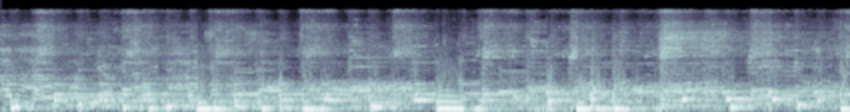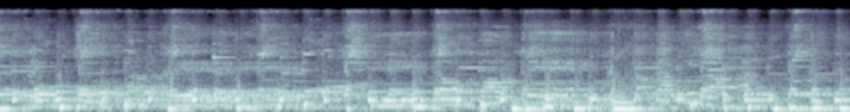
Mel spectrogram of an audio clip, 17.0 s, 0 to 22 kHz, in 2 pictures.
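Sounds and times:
drums beating: 0:00.0 - 0:17.0
jingling percussion: 0:00.0 - 0:17.0
ringing metallophones: 0:00.0 - 0:17.0.

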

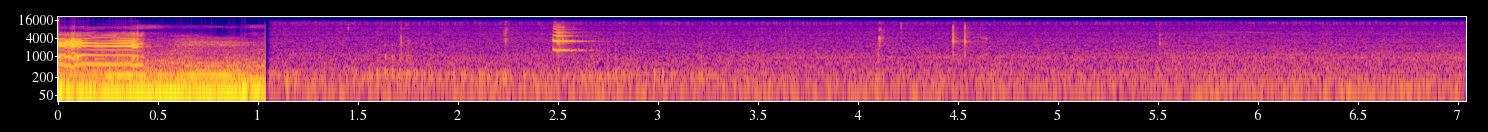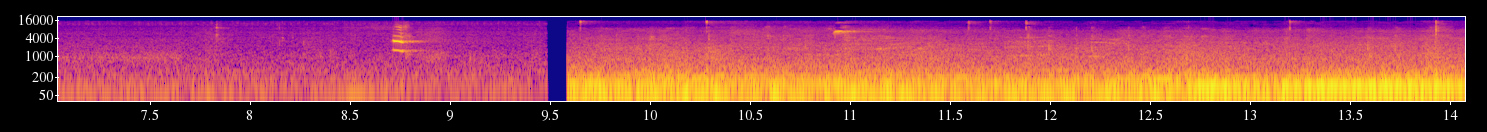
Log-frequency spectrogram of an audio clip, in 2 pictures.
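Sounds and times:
kitten chirp: 0:02.4 - 0:02.8.

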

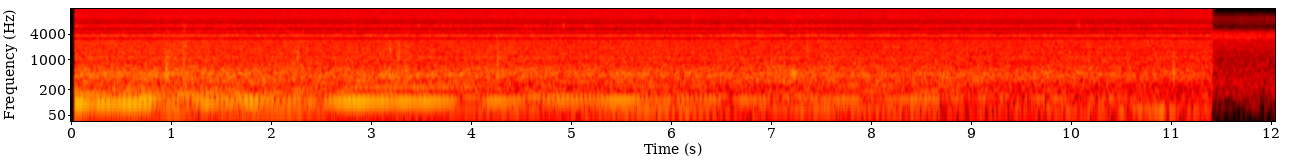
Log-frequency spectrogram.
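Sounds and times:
steady low hum: 0:00.0 - 0:11.4
footsteps crunching on gravel: 0:00.5 - 0:05.4.

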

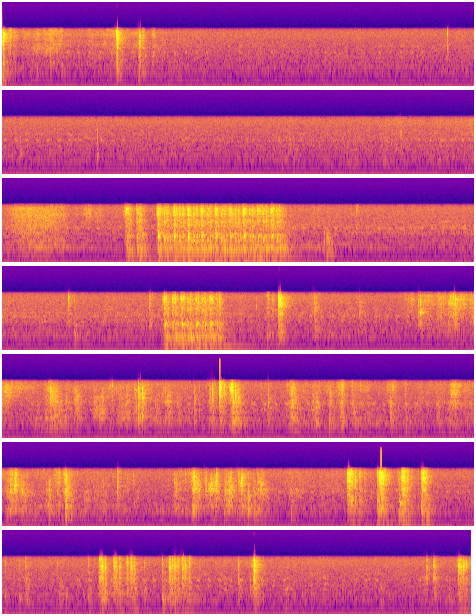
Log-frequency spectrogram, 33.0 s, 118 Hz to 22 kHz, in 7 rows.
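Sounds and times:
typewriter clicks: 0:10.7 - 0:12.4, 0:15.6 - 0:17.1
typewriter heavy clatter: 0:10.7 - 0:12.4, 0:15.8 - 0:16.5
typewriter ratchet clicks: 0:10.7 - 0:12.4, 0:15.7 - 0:16.4.

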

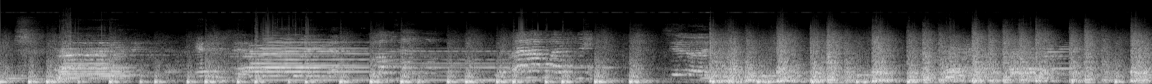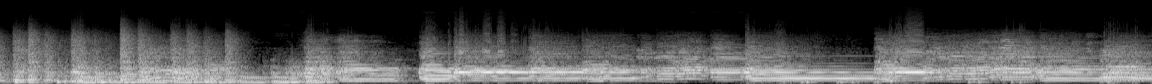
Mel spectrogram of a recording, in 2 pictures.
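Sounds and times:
busy drumming: 0:00.0 - 0:18.0, 0:18.7 - 0:23.0
live band playing: 0:00.0 - 0:23.0.

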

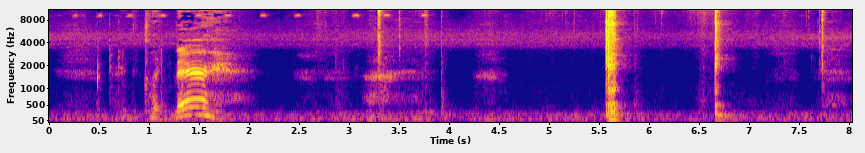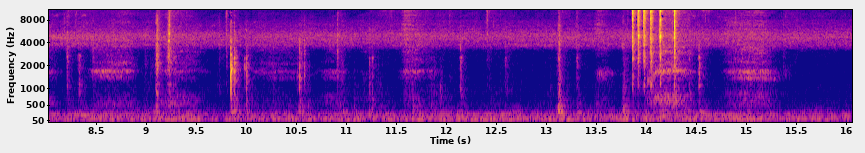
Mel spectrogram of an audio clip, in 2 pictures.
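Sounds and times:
metallic clacks of wrench on lug nuts: 0:13.8 - 0:14.5.

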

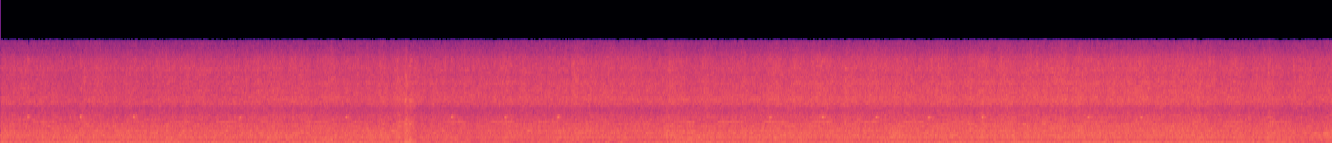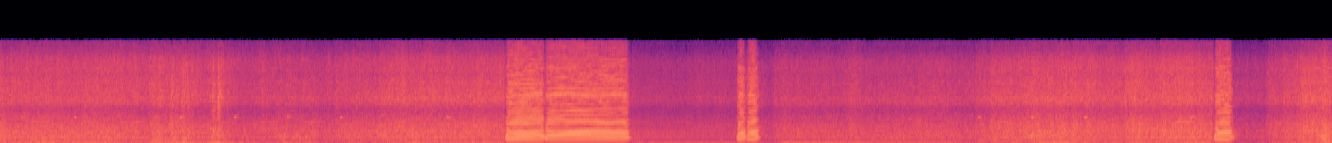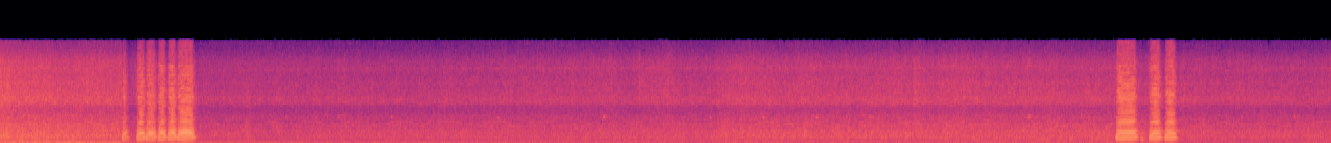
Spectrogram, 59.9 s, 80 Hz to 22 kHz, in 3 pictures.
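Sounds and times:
bus horn honking: 0:00.0 - 0:34.4, 0:37.6 - 0:39.0, 0:39.7 - 0:47.4, 0:56.5 - 0:57.9
engine and road noise: 0:00.0 - 0:59.9.

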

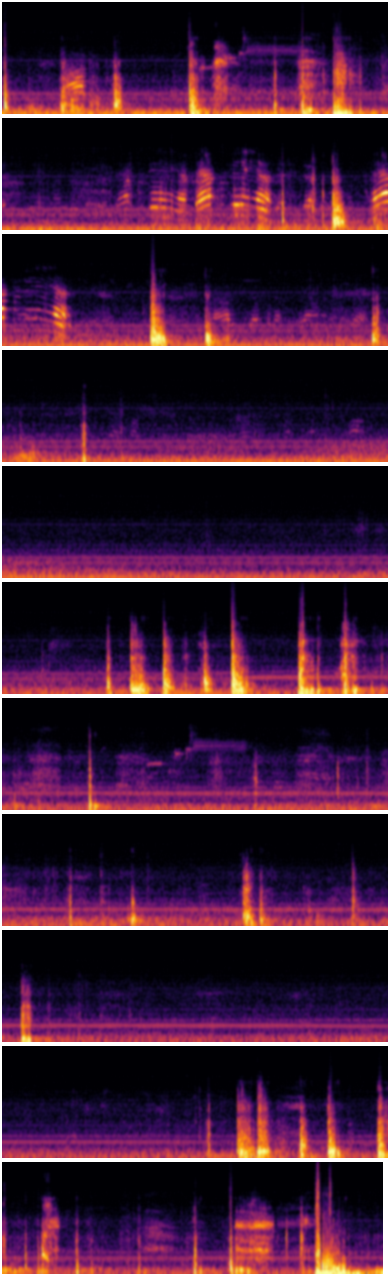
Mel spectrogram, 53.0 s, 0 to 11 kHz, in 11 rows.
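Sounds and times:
faint electrical hum: 0:00.0 - 0:53.0
sharp knocks and thuds: 0:02.3 - 0:02.7, 0:03.4 - 0:04.6, 0:08.3 - 0:09.2, 0:11.5 - 0:12.5, 0:25.4 - 0:29.3, 0:30.0 - 0:30.3, 0:36.7 - 0:39.7, 0:46.0 - 0:50.0
camera bumps: 0:52.0 - 0:52.7.

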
